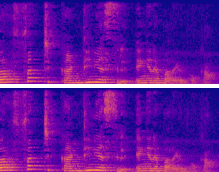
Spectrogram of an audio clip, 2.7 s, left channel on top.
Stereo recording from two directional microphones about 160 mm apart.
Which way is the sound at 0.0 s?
10° right (ahead or behind).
